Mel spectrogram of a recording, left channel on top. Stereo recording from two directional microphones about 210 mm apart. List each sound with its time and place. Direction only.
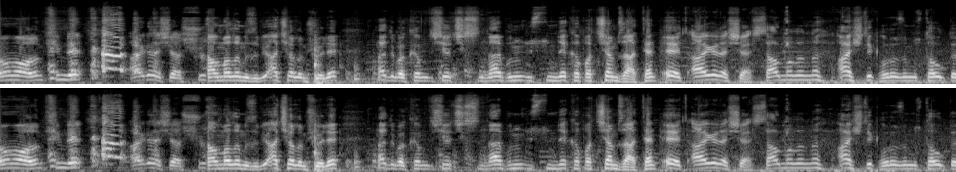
0.0 s speech: 5° right (ahead or behind)
1.3 s a man's voice: centre (ahead or behind); by 3.4 s 25° right (ahead or behind)
3.8 s a man's voice: centre (ahead or behind)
